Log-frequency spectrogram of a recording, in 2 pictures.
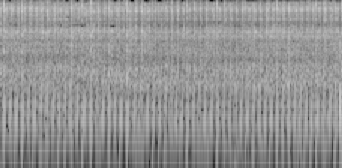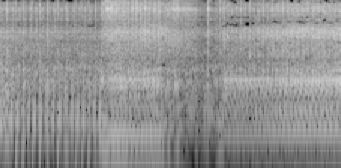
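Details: Craftsman two-stroke string trimmer after replacing broken fuel lines: a steady, crisp buzz drops cleanly and picks back up. It runs smooth and healthy; only the idle speed may need adjusting after it cools.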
